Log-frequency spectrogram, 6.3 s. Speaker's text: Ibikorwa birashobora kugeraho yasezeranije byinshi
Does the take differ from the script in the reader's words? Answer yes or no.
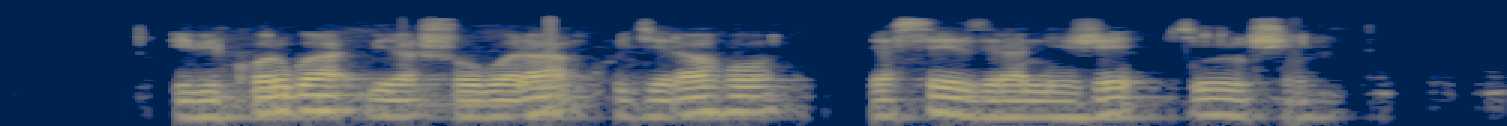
no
